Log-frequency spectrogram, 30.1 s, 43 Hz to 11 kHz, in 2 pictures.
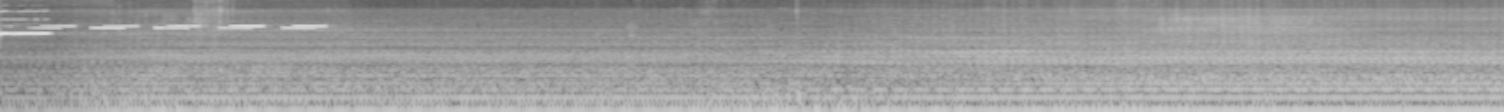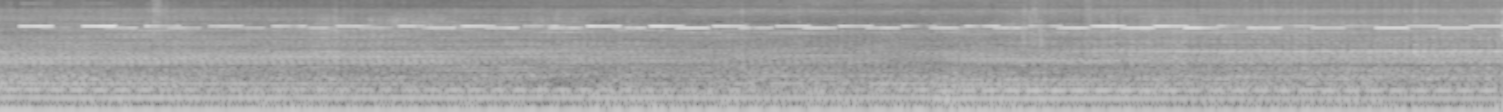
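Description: Diesel engine of a Bomag BF300P asphalt paver running steadily. A high two-note electronic beeping sounds for the first few seconds and again from about halfway through.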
